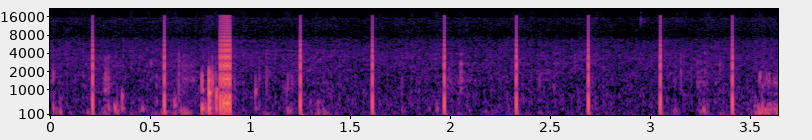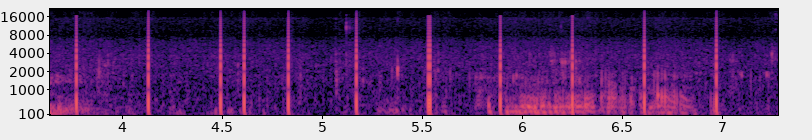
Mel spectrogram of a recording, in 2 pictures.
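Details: Person with upset digestion eating a burger and fish fries: loud, rapid clicking pops with gurgling rumbles between, very active bowel sounds (borborygmi).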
